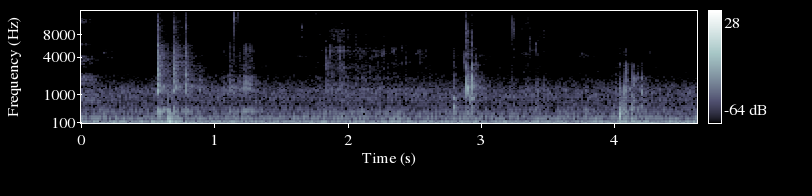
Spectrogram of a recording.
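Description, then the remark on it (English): Medication pills rattle inside a plastic pill bottle in several short, irregular shakes, each a burst of crisp little clicks, fairly quiet, with no talking. “ASMR, my pill thing shaking.”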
